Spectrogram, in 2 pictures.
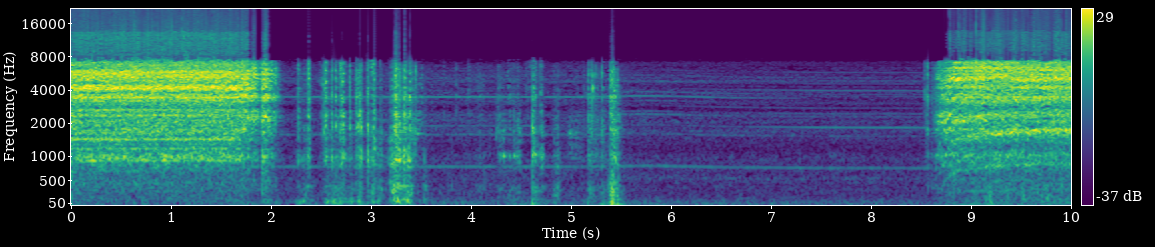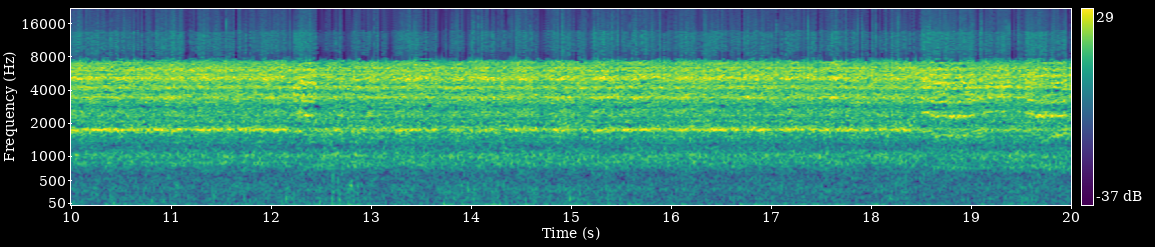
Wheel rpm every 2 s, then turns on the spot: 280, 20, 0, 0, 110, 230, 230, 230, 230, 230.
none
